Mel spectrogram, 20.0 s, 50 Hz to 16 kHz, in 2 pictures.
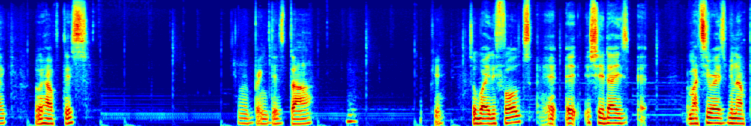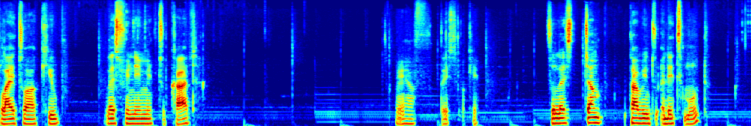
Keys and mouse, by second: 1.3 click, 3.8 click, 5.7 shift+click, 10.1-10.7 middle drag, 11.7 click, 11.9-14.1 drag, 14.1-14.4 right drag, 15.1-16.0 middle drag, 17.8 Tab.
